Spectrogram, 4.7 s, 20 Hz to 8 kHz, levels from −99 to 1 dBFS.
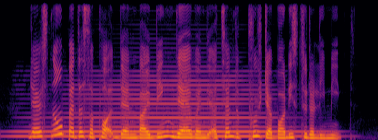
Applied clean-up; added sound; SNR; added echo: none; Wind instrument, woodwind instrument; 9 dB; none.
